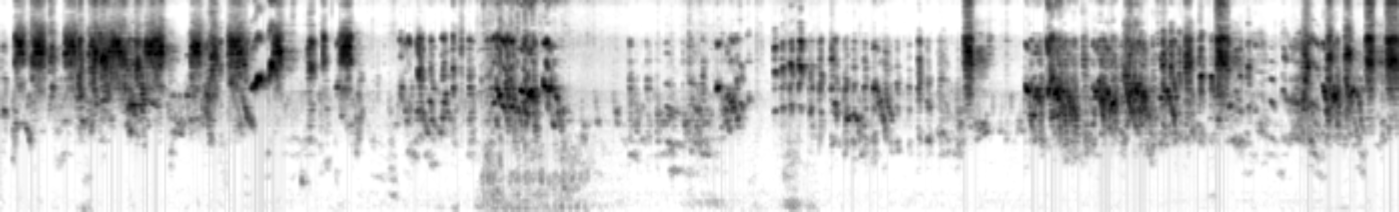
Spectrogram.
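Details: A breeding pair of budgies chirping in several bursts of high warbling chatter separated by quieter gaps, with a brief low rustle near four seconds.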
